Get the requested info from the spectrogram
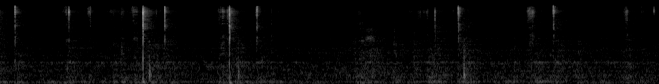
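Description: Small scissors snipping through a fashion doll's hair: a dozen or so sharp, irregular snips, with a short pause about halfway through.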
